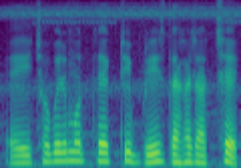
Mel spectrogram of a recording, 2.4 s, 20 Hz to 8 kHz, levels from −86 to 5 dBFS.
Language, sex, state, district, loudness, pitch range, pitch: Bengali, male, West Bengal, Cooch Behar, -17 LUFS, 135-155 Hz, 145 Hz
